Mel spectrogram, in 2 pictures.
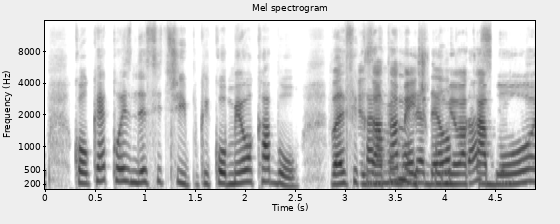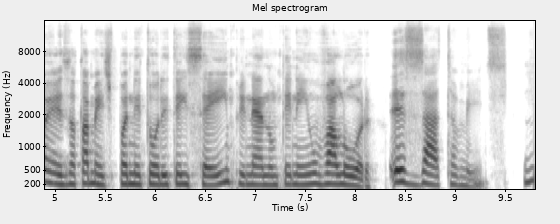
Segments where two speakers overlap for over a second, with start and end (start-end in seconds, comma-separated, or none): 3.1-4.7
